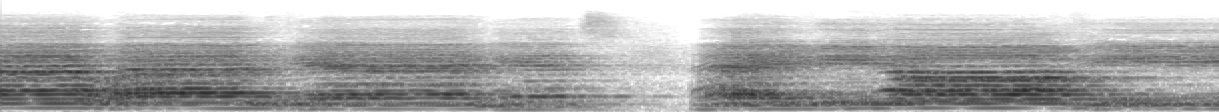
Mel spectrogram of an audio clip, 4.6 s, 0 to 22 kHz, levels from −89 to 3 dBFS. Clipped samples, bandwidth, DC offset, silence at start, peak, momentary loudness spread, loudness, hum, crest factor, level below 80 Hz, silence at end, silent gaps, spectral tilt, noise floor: under 0.1%; 12.5 kHz; under 0.1%; 0 s; -4 dBFS; 11 LU; -20 LUFS; none; 16 dB; -72 dBFS; 0 s; none; -4 dB/octave; -40 dBFS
